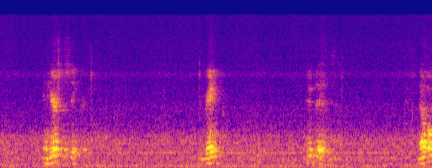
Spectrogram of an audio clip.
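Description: An elderly man speaks slowly in short phrases through a microphone in a large echoing hall.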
